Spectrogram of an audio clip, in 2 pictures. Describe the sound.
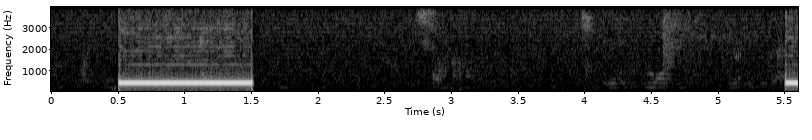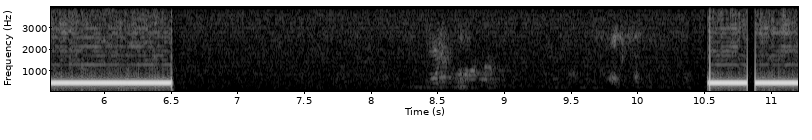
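Ringback tone of an unanswered phone call: steady mid-pitched beeps about one second long, repeating every five seconds with silence between, three in all.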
